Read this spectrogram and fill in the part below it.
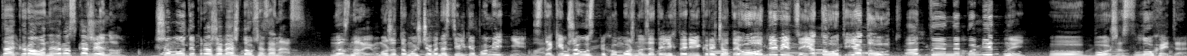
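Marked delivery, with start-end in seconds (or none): none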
